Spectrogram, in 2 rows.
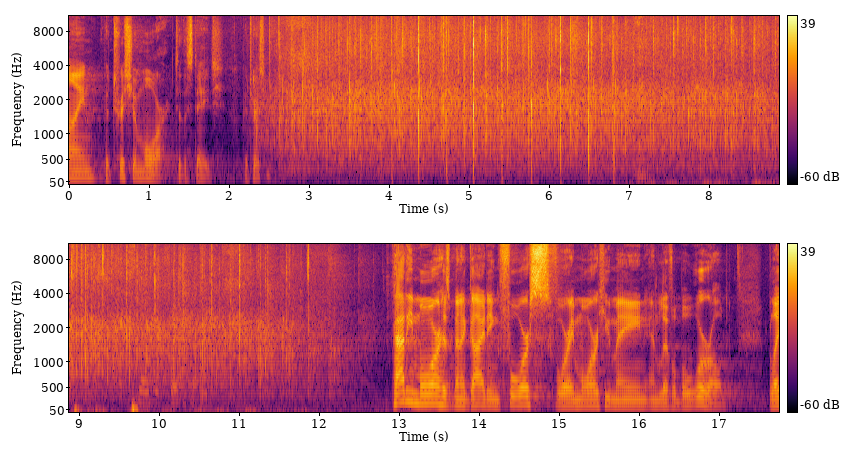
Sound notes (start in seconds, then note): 4.2 applause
